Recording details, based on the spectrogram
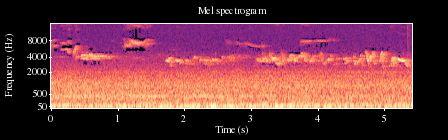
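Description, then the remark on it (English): Birds chirp and trill continuously outdoors in the morning, several overlapping calls over a steady hiss of ambient background noise, with no one speaking. “Lovely bird song this morning.”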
